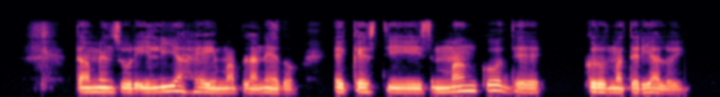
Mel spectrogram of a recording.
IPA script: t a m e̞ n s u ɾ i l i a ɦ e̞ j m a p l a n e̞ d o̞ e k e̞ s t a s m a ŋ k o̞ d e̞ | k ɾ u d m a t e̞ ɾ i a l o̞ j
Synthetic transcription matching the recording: t a m e̞ n s u ɾ i l i a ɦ e̞ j m a p l a n e̞ d o̞ e k e̞ s t i s m a ŋ k o̞ d e̞ | k ɾ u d m a t e̞ ɾ i a l o̞ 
